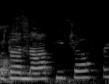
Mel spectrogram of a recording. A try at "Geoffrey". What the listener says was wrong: No, Joffrey is Jof, like Joffrey from Joffrey Baratheon. It's Jeffrey, but it's spelled Geoffrey, but it's pronounced Jeff. Or Jeffrey. He goes by Jeffrey. Jeffrey.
